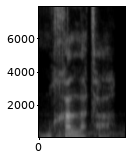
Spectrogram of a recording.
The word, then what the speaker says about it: Mohalata: Mohalata. This word in Arabic, Mohalata, is pronounced Mohalata.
